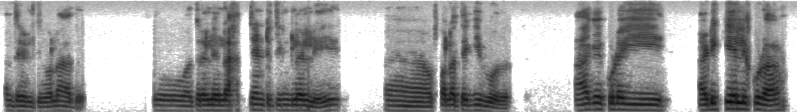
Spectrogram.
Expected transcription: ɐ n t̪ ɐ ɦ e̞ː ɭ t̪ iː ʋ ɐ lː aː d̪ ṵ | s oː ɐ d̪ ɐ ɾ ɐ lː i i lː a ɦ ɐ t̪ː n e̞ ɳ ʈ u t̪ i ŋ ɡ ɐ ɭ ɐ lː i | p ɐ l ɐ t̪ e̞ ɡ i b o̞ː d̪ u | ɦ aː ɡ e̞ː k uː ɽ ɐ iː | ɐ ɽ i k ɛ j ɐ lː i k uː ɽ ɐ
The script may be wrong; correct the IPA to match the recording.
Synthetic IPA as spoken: ɐ n t̪ ɐ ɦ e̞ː ɭ t̪ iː ʋ ɐ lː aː d̪ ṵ | s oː ɐ d̪ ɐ ɾ ɐ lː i ɛ lː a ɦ ɐ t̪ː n e̞ ɳ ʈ u t̪ i ŋ ɡ ɐ ɭ ɐ lː i | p ɐ l ɐ t̪ e̞ ɡ i b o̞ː d̪ u | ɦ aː ɡ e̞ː k uː ɽ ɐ iː | ɐ ɽ i k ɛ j ɐ lː i k uː ɽ ɐ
